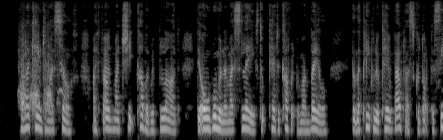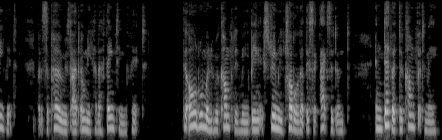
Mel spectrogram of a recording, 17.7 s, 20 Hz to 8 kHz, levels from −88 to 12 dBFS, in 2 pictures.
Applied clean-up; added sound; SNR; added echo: classical method Wiener filter.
